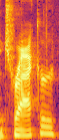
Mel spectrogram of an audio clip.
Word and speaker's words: Trakr: It's called the Tracker, T-R-A-K-R, okay? I think I'm saying that right. – You are, yes.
